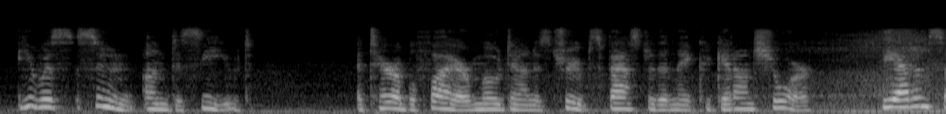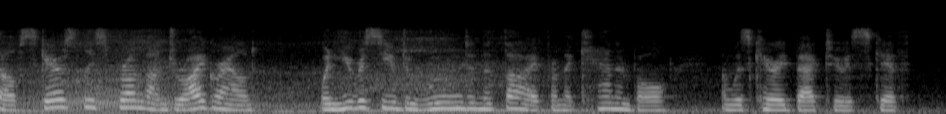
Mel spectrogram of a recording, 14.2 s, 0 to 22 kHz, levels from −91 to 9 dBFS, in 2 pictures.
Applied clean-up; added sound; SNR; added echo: none; Motorcycle; 15 dB; reverberation time 0.4 s.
